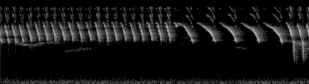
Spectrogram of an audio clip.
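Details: Canary song for drawing other canaries into singing: a steady, fast, pulsing trill of high notes, then several loud falling whistles and a final dropping buzzy note.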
